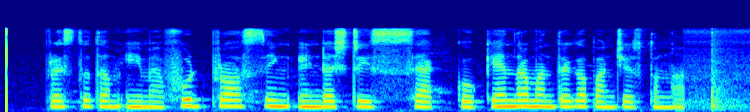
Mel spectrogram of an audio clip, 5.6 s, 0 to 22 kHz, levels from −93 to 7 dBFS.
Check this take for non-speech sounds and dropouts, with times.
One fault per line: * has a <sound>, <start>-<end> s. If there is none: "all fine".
* has a thud, 5.3-5.6 s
